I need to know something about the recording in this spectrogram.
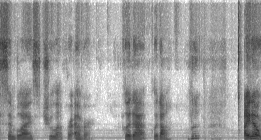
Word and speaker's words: Claddagh: The claddagh.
